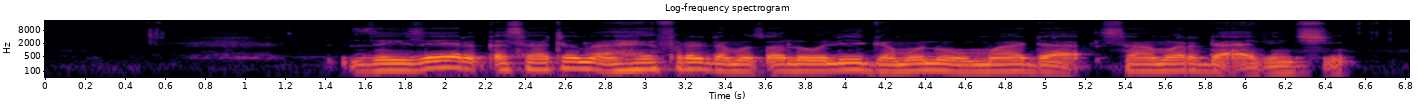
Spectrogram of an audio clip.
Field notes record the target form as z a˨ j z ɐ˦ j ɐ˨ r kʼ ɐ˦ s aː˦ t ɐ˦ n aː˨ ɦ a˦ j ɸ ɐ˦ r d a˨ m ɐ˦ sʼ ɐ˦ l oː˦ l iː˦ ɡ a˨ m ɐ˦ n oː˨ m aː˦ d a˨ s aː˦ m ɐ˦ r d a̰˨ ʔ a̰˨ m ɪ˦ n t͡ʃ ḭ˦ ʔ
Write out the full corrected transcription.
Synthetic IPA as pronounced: z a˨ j z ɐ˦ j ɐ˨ r kʼ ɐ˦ s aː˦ t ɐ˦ n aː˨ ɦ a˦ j ɸ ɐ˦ r d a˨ m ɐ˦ sʼ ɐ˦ l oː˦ l iː˦ ɡ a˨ m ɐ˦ n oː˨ m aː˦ d a˨ s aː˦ m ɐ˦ r d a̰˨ ʔ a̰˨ b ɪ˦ n t͡ʃ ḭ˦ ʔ

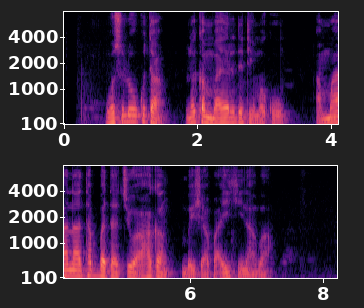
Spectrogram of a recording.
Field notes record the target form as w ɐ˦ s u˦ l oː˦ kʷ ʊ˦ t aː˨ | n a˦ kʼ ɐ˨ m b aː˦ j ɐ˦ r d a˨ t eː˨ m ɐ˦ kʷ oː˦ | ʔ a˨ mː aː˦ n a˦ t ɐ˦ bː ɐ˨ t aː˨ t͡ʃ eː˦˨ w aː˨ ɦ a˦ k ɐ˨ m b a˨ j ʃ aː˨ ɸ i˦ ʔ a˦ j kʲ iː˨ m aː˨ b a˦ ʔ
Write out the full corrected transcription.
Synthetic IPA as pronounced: w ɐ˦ s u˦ l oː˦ kʷ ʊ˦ t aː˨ | n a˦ k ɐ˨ m b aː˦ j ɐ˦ r d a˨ t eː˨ m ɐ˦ kʷ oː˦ | ʔ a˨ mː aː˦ n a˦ t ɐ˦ bː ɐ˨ t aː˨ t͡ʃ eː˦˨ w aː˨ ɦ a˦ k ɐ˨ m b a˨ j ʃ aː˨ ɸ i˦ ʔ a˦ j kʲ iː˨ n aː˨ b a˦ ʔ

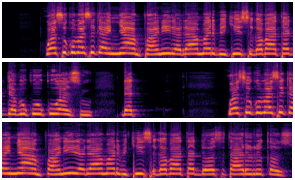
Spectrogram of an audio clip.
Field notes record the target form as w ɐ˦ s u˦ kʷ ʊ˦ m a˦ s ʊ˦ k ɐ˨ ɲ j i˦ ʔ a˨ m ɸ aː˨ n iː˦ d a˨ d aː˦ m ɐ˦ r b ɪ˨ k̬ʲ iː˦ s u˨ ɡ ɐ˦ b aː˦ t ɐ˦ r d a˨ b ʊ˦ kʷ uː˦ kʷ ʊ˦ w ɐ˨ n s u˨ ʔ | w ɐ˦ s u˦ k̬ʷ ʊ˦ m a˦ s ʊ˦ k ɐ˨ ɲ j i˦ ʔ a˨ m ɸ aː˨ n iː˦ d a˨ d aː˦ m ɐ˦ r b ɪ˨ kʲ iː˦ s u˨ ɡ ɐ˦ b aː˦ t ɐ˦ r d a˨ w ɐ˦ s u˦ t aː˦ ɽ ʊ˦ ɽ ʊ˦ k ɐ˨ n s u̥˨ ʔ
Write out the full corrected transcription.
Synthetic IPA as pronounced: w ɐ˦ s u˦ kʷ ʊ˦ m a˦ s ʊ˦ k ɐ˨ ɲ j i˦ ʔ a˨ m ɸ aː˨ n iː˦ d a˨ d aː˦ m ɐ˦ r b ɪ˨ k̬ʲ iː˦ s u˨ ɡ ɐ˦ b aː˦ t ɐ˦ r d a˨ b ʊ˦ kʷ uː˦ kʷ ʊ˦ w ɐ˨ n s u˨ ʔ | w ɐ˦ s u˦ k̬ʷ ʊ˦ m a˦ s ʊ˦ k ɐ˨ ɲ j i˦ ʔ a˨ m ɸ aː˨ n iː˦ d a˨ d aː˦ m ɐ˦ r b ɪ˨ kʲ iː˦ s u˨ ɡ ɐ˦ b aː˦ t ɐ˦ r d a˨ w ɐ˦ s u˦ t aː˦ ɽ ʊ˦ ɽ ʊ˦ k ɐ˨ n s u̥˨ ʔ

